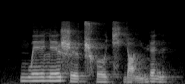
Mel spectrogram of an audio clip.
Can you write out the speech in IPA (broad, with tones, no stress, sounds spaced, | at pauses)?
m w e˥ ɪ̯ l e˥ ɪ̯ ʂ ɻ̩˧˥ ʈ͡ʂʰ o˧˥ ʊ̯ t͡ɕʰ j ɑ̰˨˩ ŋ m ɥ ɛ˥˩ n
